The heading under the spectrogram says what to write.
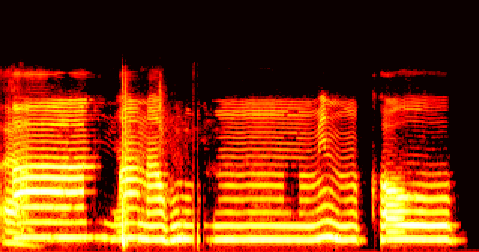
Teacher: জি, আতে এক আলিফ মাদ, হুমের মধ্যে গুন্না, কিন্তু নুন সাকিনের পরে ইজহারের হরফ এসেছে, গুন্না হবে না। · জি, তারপরে আমানাহুম মিন খাউফ। জি, আতে এক আলিফ মাদ, হুমের মধ্যে গুন্না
